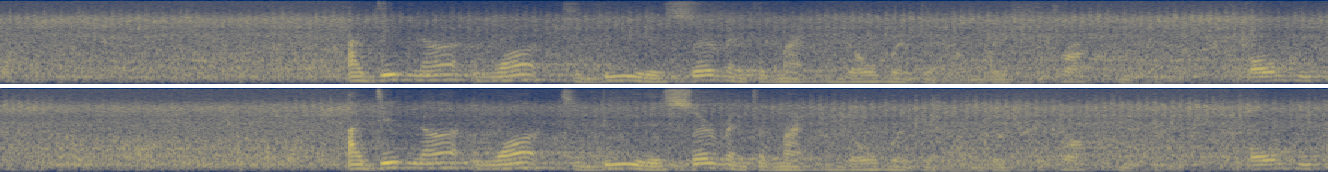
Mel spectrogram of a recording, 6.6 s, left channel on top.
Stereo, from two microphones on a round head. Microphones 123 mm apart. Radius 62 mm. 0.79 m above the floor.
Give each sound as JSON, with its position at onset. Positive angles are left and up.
{"t": 1.7, "sound": "a man speaking", "side_deg": -70, "distance_m": 1.6}
{"t": 4.1, "sound": "a man speaking", "side_deg": 55, "distance_m": 3.0}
